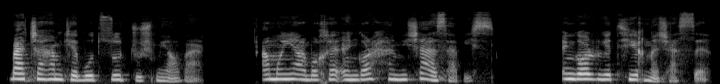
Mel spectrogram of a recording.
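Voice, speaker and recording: Husky woman reading a novel aloud. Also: mid-range voice, no echo. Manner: calm storytelling reading, slow and intimate. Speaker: audiobook narrator. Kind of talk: scripted narration.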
